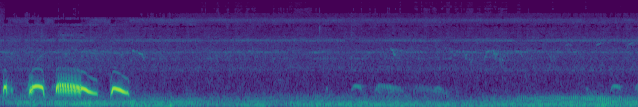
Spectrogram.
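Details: Spotted dove, tekukur, with the sound of water: one clear cooing phrase at the start, a falling drawn croo between shorter coos, followed by faint distant cooing under a steady low rumble.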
